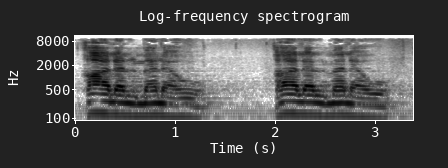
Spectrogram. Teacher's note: أنت كنت تقول من قبل قال الملا، هنا أثبت الهمزة ولكن مع تسهيلها بين بينها مع الروم · Term: تسهيلها بالروم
